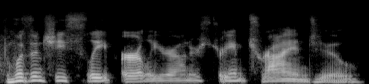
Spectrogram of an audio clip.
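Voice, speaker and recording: A woman's voice: low-pitched, very animated, slow, vocal fry, a bit bright, slight background noise. A woman livestreaming late at night, mumbling in a drowsy, half-whispered way.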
